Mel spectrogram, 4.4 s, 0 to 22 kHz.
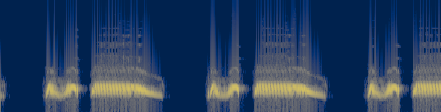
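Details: Spotted dove singing the 'Giọng Kim 2 hậu' style, used as a lure for wild doves. Three phrases, each a rounded two-note coo leading into a prolonged hoot that tails downward.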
